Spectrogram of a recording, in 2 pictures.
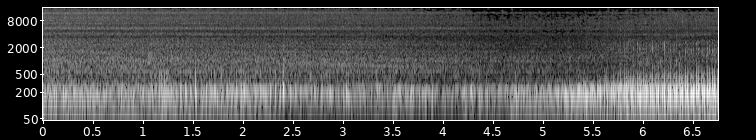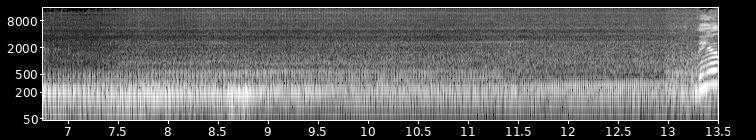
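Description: Engine of a 2021 BMW R nineT Urban GS 40 Years or Triumph Scrambler 1200 XE motorcycle running, a steady low drone that builds and rises in pitch midway as if accelerating, continuous and fairly close.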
